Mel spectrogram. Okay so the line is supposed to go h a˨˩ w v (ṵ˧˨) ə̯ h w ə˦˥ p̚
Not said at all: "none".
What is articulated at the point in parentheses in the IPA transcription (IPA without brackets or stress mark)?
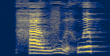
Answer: ṵ˧˨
